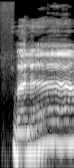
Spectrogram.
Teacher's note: لام پر کھڑا زبر ہے، تو لام کو 2 سیکنڈ تک کھینچ کر پڑھنا ہے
